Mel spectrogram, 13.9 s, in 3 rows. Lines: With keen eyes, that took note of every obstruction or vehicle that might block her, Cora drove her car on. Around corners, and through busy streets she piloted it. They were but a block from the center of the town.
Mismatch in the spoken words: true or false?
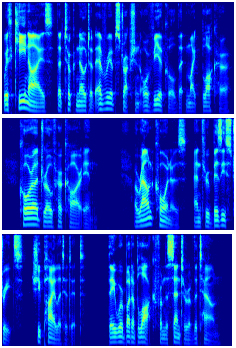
true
